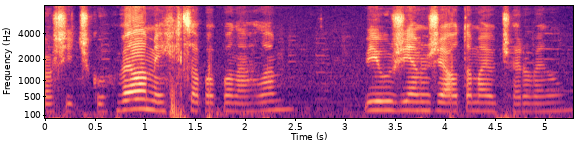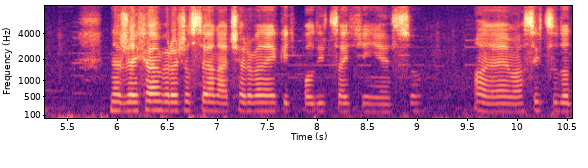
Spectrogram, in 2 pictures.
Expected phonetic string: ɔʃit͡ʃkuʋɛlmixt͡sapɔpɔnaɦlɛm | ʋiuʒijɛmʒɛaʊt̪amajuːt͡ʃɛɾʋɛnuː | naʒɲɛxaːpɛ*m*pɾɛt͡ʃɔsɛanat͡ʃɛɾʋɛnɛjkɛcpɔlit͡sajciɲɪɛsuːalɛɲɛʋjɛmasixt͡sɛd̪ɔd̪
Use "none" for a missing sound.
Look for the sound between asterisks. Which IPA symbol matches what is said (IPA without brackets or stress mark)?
m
